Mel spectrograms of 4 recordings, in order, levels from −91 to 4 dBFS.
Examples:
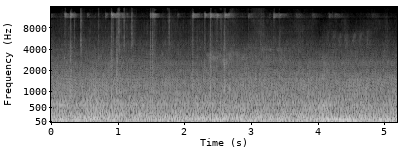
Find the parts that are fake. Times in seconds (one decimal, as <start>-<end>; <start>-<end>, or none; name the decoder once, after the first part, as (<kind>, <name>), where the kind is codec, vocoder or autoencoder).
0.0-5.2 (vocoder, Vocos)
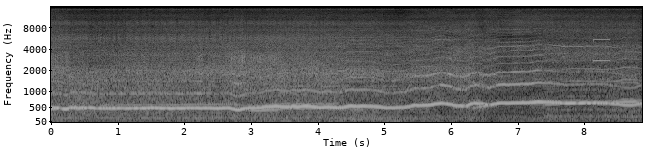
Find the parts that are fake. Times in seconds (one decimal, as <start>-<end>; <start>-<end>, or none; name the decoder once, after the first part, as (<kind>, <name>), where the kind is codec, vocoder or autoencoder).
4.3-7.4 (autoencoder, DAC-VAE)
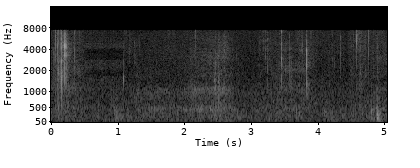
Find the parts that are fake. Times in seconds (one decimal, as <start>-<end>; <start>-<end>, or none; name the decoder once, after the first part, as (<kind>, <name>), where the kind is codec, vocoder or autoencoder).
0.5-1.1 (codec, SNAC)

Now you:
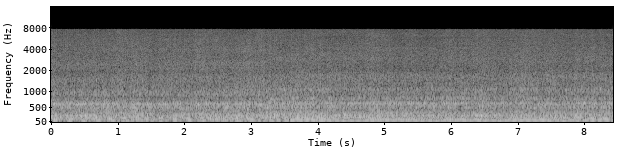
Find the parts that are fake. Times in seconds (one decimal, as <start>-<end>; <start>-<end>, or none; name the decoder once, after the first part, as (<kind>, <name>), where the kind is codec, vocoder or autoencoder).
0.0-4.1 (vocoder, BigVGAN v2); 5.9-8.4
